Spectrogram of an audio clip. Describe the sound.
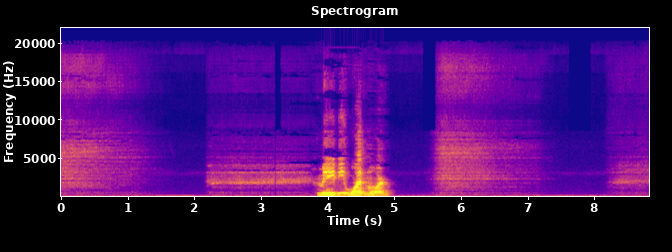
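Several long, forceful hissing warrior's-breath exhales in a breathing exercise, each after an inhale through the nose, steady, each lasting over a second with short pauses between, and a brief spoken phrase in the middle.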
